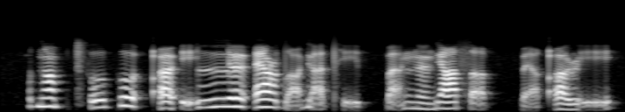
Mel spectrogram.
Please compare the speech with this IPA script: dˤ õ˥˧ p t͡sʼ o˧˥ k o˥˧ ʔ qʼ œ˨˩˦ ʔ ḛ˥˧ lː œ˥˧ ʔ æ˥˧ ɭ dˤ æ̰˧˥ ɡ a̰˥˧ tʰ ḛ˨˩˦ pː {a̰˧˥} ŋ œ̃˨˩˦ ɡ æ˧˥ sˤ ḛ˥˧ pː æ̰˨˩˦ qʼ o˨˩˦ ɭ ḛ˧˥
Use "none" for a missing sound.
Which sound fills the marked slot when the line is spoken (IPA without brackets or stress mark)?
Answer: a̰˥˧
